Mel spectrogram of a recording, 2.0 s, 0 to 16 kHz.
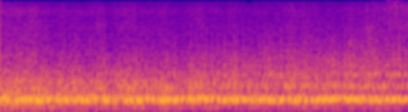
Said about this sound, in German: Eine Hassliebe verbindet die Londoner mit ihrer Tube, wie die U-Bahn hier heißt, benutzt von bis zu 5 Millionen Passagieren und Passagierinnen täglich, effizient, zuweilen aber auch unerträglich laut.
